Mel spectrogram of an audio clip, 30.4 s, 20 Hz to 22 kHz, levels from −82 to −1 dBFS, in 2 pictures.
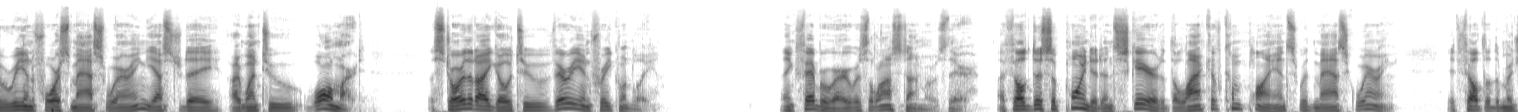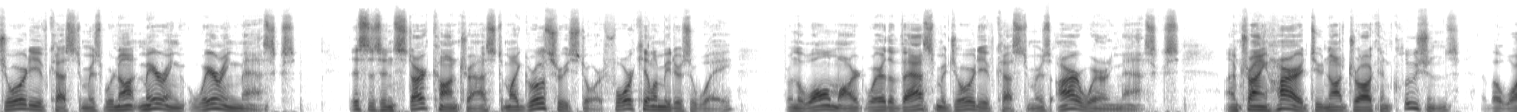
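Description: A loud pop occurs from 0.52 to 0.62 s, just before "mask wearing": two sharp thumps in quick succession, roughly 10 dB above the speech, which continues underneath. The likely cause is a sudden voltage pulse, from a plug, switch or static, entering the signal path.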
